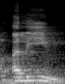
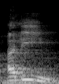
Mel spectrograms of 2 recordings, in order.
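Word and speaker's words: أليم: ایک ہے علیم، علیم عین سے، ایک ہے علیم الف سے. وَلَهُمْ عَذَابٌ علیم، یعنی ان کے لیے دردناک عذاب ہے.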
